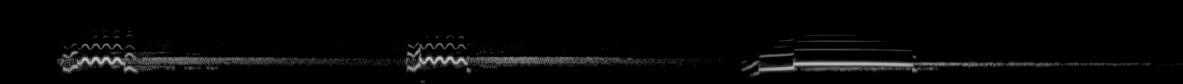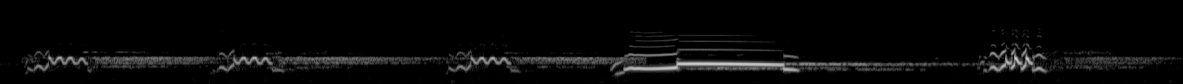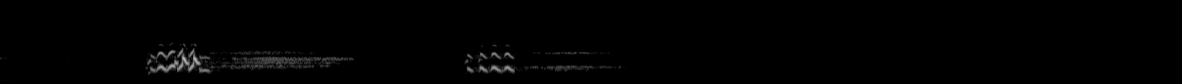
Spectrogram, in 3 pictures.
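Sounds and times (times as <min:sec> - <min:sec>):
loon calling: 0:04.0 - 0:06.4, 0:07.4 - 0:11.2, 0:12.1 - 0:23.5, 0:25.1 - 0:27.2, 0:28.3 - 0:29.8.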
